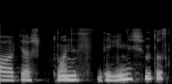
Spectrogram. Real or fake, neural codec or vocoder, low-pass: fake; codec, 24 kHz, 3.1 kbps, DualCodec; 5.4 kHz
